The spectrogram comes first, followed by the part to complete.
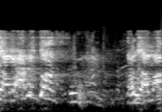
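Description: Only speech: a voice talking, which trails off about a second in and leaves a short lull before the talk starts again.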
